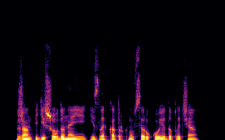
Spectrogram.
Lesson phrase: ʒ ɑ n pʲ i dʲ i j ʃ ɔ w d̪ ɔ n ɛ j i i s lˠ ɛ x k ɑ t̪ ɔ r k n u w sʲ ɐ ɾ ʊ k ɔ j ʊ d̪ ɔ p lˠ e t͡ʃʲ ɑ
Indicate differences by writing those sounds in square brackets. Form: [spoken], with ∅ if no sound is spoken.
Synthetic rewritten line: ʒ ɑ n pʲ i dʲ i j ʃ ɔ w d̪ ɔ n ɛ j i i [z] lˠ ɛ x k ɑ t̪ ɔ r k n u w sʲ ɐ ɾ ʊ k ɔ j ʊ d̪ ɔ p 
